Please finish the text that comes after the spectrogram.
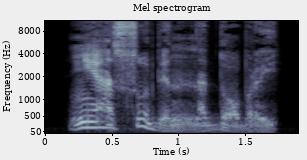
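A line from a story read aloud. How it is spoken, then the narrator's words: Grumbled. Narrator (Russian): проворчал Борисыч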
